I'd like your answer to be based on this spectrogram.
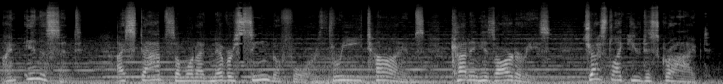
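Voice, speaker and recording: A man's voice: high voice, very animated, unhurried. An actor playing a guarded, earnest man on the run in a video game, speaking in a subdued, serious way. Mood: troubled, earnest. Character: guarded, earnest male fugitive posing as a journalist. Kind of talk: naturalistic video game acting. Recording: music behind the voice.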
